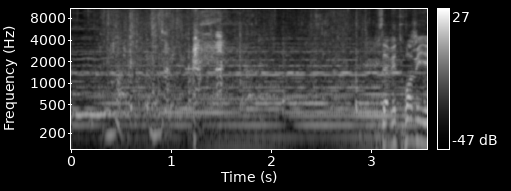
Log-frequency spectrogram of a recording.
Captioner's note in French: rires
